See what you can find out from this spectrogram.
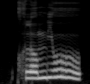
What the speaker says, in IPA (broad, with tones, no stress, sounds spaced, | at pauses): kʰ l o˦˥ m j uː˥˩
